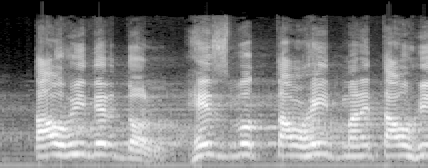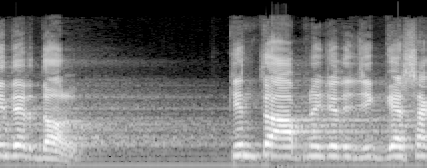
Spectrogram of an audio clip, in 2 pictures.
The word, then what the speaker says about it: তাওহীদ: হেজবুত তাওহীদ মানে তাওহীদের দল। কিন্তু আপনি যদি জিজ্ঞাসা করেন তাওহীদ শব্দটা শুদ্ধ উচ্চারণে একটু বলেন। আরবিতে তাওহীদ এ হা যথাস্থান থেকে উচ্চারণ সঠিকভাবে তাদের শতকরা কয়জন করতে পারবে?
